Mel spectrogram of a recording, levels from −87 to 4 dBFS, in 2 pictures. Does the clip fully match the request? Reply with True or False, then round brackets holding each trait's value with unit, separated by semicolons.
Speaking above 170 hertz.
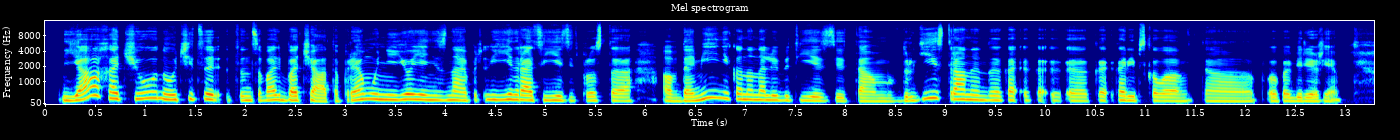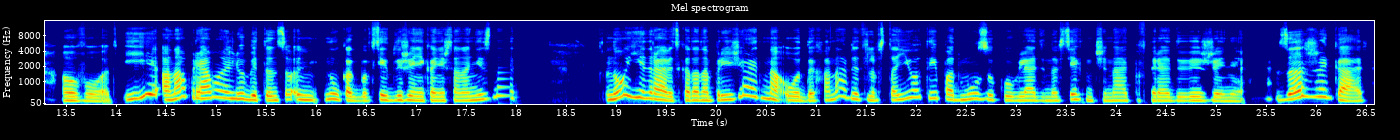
True (185 Hz)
